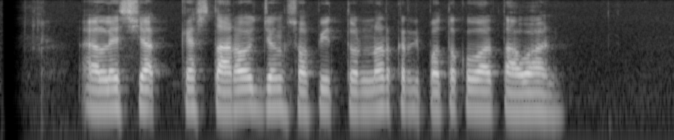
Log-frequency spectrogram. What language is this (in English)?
Sundanese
